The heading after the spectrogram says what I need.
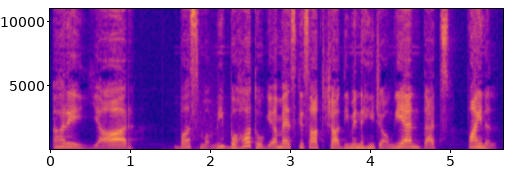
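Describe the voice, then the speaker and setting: A woman's voice: medium pitch, unhurried, soft background music, close to an everyday voice. A woman voicing a vain, spoiled young woman in a storybook, scornful and bossy, slipping English words into her talk. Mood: arrogant. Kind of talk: storybook voice acting.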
